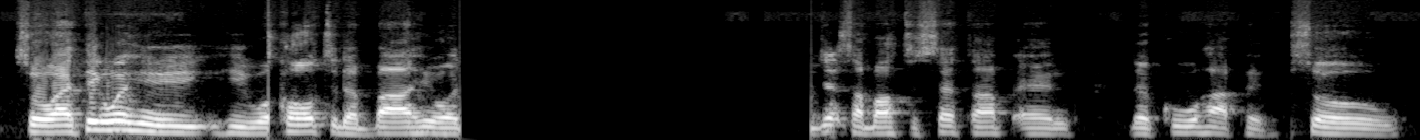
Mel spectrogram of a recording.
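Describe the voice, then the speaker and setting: A man around forty, a guest in a casual interview, talking thoughtfully and pausing often on drawn-out fillers. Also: mid-range voice, warm tone, no room sound. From Ghana. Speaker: podcast guest.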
